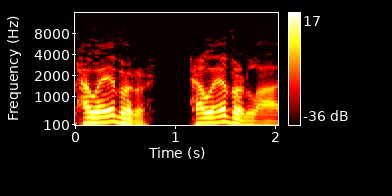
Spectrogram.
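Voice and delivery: put-on Scottish accent, laid on thick. Mocking an American's affected accent, the speaker imitates Johnny Depp in a mock Scottish accent. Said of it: "trying to affect a Scottish accent".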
